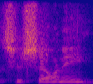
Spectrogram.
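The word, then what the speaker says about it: Shoshone: The tribe pronounces it Shosonyi and so do we.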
